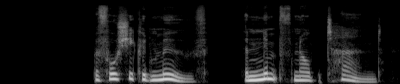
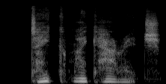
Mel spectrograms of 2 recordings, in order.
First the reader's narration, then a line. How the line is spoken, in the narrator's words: Anna whispered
